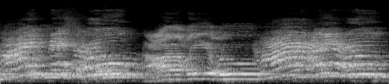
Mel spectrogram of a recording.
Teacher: হলকের মাঝখান থেকে আইন হরফটি উচ্চারিত হয়, তাহলে হলকের মাঝখান থেকে আমরা একটু প্রেসার দেব হলকের মাঝখানে, ঠিক আছে।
